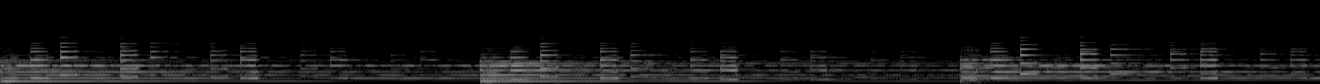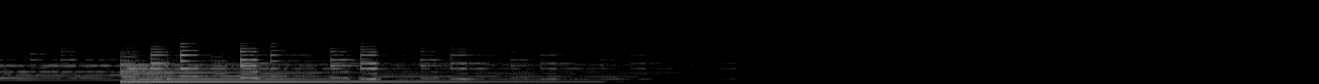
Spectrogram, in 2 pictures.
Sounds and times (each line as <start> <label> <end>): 0.0 rhodes 19.8
0.0 piano 19.9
